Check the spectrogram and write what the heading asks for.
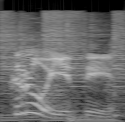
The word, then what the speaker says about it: кроїти: ну буває помилка зафіксували у слові кроїти наголошуємо перший склад кроїти Так нам словник каже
